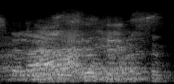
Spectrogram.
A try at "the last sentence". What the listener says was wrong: Not sentence. Sentence. Second syllable, weak, short. Not sentence. Sentence. Strong and then weak. Not sentence, but sentence. Make sure your mouth is making big, small. Sentence.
